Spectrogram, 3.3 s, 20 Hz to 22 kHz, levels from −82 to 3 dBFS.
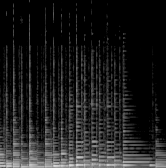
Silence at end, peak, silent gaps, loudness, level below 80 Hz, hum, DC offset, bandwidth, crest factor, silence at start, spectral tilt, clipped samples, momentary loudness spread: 0 s; -6 dBFS; none; -23 LUFS; -52 dBFS; none; under 0.1%; over 20 kHz; 16 dB; 0 s; -4 dB/octave; under 0.1%; 13 LU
